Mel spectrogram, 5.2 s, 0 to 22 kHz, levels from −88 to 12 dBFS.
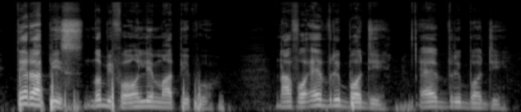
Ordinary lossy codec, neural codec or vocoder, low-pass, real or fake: none; none; none; real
